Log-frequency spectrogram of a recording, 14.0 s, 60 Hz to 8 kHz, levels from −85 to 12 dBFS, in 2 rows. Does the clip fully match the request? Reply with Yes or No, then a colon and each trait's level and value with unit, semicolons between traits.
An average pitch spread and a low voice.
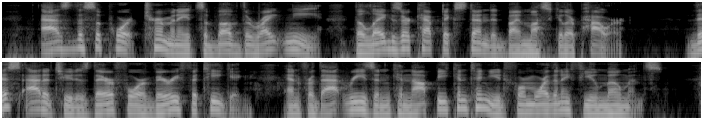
No: wide, 5.9 semitones; low, 100 Hz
